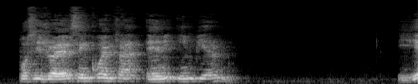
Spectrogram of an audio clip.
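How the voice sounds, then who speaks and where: Fairly slow speech from a man, in a room with audible echo. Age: 60s. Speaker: preacher. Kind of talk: sermon. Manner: halting.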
